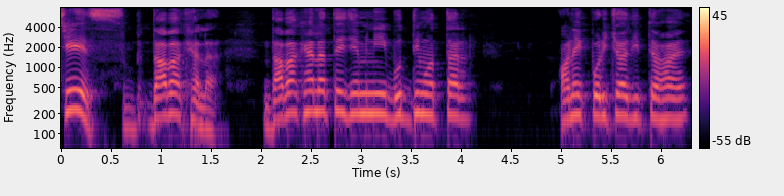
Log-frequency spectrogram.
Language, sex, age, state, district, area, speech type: Bengali, male, 60+, West Bengal, Paschim Bardhaman, urban, spontaneous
